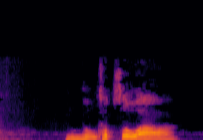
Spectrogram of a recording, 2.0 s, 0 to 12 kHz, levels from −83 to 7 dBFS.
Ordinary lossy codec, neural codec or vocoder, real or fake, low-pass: MP3, 32 kbps; codec, 16 kHz, 2 kbps, FreqCodec, larger model; fake; 7.2 kHz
